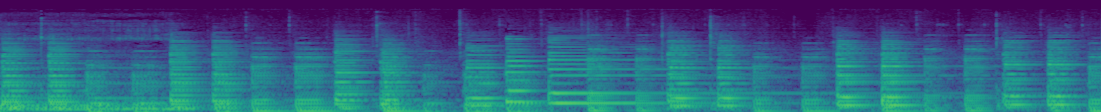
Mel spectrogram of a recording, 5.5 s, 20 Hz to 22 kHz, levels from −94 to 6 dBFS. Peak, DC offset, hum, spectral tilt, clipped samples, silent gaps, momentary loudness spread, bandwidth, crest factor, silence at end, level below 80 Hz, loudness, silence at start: -8 dBFS; under 0.1%; none; -6.5 dB/octave; under 0.1%; none; 5 LU; 13.5 kHz; 18 dB; 0 s; -38 dBFS; -26 LUFS; 0 s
